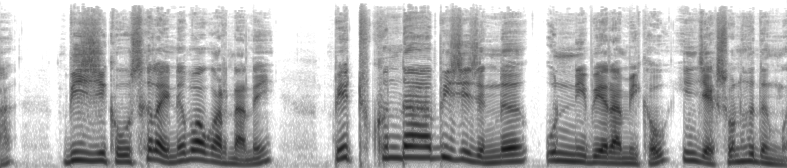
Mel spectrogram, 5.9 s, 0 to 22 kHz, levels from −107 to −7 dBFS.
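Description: No technical faults can be heard in the recording, from its first moment to its last.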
